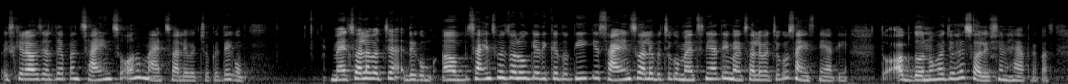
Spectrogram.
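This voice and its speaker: An exam prep tutor offers casual study advice to exam aspirants in a fairly high voice. Her delivery is quick and chatty, with plenty of fillers as she explains things informally.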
